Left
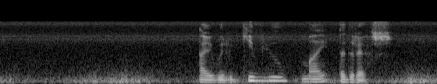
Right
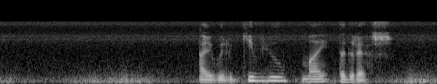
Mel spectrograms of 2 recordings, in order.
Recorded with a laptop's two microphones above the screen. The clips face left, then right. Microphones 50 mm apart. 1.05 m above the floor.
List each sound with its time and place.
2.0 s a man speaking: 25° right (ahead or behind)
